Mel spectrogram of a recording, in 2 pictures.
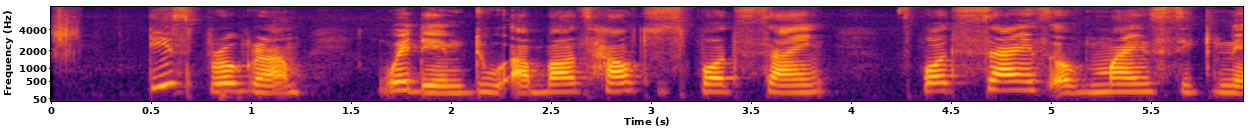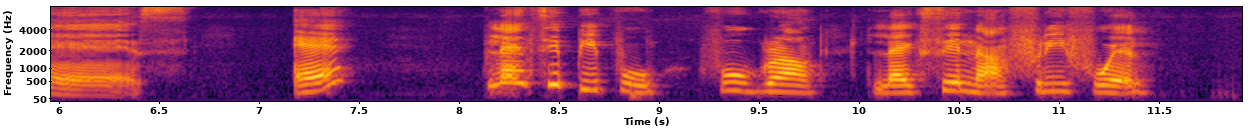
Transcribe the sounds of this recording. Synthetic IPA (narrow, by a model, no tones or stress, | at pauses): d̥ispɹoɡɹã̰m | wʔɛdɛmduʔabaʊthaʊtʰuspɔtsan | spɔtsãɪ̃nsɔvmãɪ̃ndsiknɛ̰s | ɛ̃ | plɛ̃ntipipəl | fulɡɹãʊ̃nd | laɪksenafɹifwɛl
